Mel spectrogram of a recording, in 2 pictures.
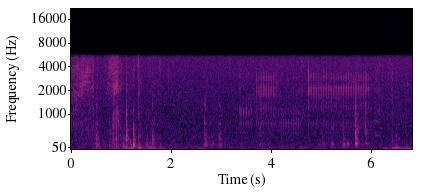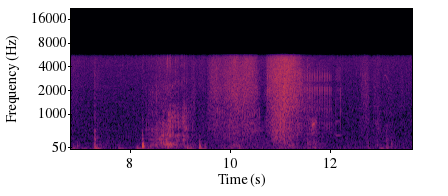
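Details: Ragdoll kitten, two months old, 09/05/2015: a low continuous purr underlies the clip, broken by rustling, sniffing-like puffs and a couple of louder broadband handling noises.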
